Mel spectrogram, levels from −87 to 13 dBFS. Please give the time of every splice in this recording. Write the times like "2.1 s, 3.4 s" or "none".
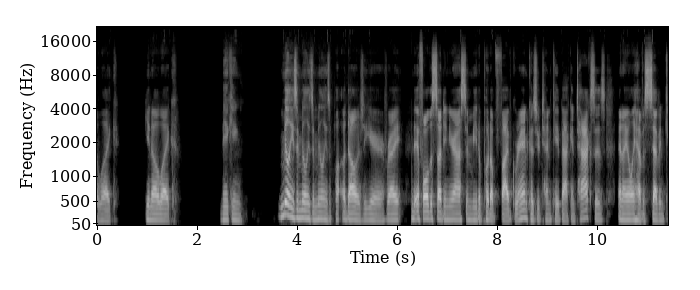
6.3 s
